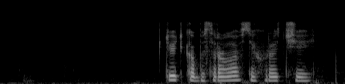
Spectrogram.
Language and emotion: Russian, angry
